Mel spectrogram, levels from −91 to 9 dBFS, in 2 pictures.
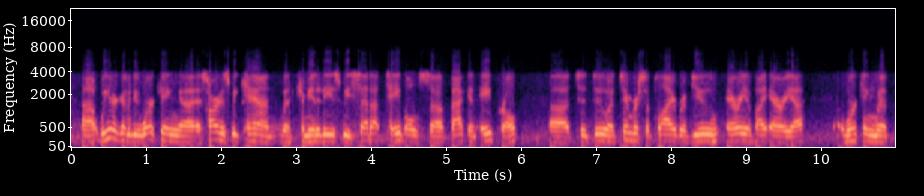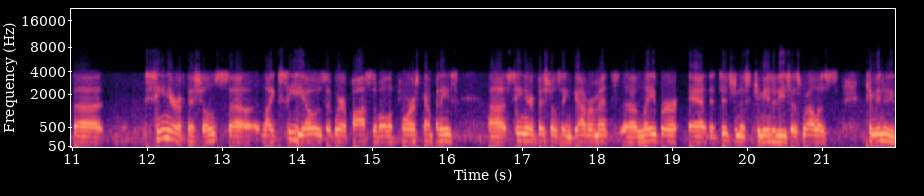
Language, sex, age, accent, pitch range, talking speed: English, male, 50-69, American, 140-165 Hz, 165 wpm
